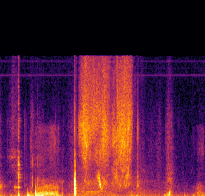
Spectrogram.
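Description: Hands handling RC truck parts on a workbench: a few soft knocks and clicks in the first second and a half, then a brief rustle, with faint ticks near the end.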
